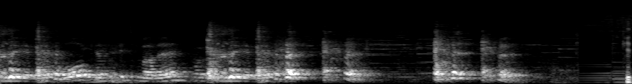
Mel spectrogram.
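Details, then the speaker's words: Several short, acted adult coughs from someone saying they feel unwell lately, mixed with voices and background music, recorded as a demonstration for a deep-learning cough-detection camera. "너무 기침한다. 요새 몸이 좀 안 좋아서."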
